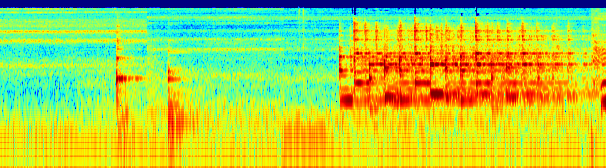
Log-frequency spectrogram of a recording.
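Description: A phone timer alarm goes off suddenly a little past halfway, a loud electronic ringtone repeating fast: the cooking timer is up. Two light taps come before it.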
